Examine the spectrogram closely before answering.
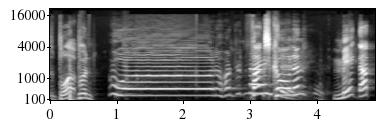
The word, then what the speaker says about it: Blackburn: Because we say it somewhat phonetically. They don't have an R in it. It's Blackburn.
